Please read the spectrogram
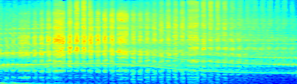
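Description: Goa trance breakdown: the kick drum drops out and a rapidly pulsing synthesizer tone glides slowly downward in pitch over a hissing wash, gradually getting quieter.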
